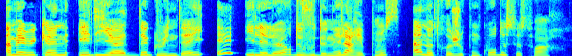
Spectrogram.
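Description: A young woman hosts a student radio show in a chatty, loose way, full of fillers and little laughs. Her voice sits a bit high. The sound is close and dry, with no room around it. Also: moderate pace, no room sound. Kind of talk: live radio show banter.

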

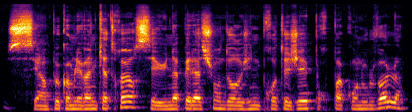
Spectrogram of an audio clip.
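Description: A man's voice: mid-range voice, fast, darkish tone. A man presenting a scripted radio serial as interviewer, with a wry, tongue-in-cheek manner.

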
